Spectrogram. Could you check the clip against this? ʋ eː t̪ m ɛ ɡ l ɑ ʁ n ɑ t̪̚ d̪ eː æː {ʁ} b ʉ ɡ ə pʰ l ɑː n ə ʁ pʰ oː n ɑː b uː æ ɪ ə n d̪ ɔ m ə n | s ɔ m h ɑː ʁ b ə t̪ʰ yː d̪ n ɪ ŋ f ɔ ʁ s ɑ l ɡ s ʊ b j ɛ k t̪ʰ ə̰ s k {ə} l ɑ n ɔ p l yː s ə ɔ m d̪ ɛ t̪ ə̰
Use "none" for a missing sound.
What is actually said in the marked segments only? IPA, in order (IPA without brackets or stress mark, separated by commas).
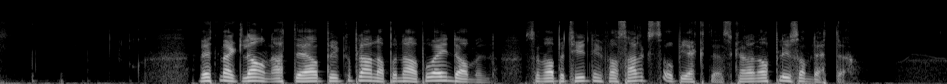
ʁ, ɑ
